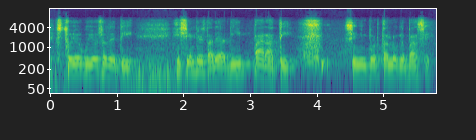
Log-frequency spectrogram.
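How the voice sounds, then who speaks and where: A tender, supportive loved one acted by a man in an intimate voice message. The voice is mellow and mid-pitched, on a dull, noisy recording. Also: steady tone, a little slow, close to an everyday voice. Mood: tender, encouraging. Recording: dull recording with background noise.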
